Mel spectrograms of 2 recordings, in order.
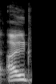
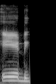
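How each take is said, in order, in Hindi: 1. स्वर 'eye' जैसा है, और यह t पर खत्म होता है। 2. स्वर 'eh' जैसा है, और यह d पर खत्म होता है। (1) "बहुत सारे स्टूडेंट्स इसे क्या करेंगे, आइट पढ़ लेंगे" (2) "इसे हम लोग पढ़ते हैं एड"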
